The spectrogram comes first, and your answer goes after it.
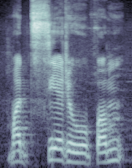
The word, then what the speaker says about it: മത്സ്യരൂപം: കില മത്സ്യരൂപം, ഇവിടെ അതുപോലെ സ്യ ത് സ്യ മത്സ്യരൂപം അങ്ങനെ നിർത്താം.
